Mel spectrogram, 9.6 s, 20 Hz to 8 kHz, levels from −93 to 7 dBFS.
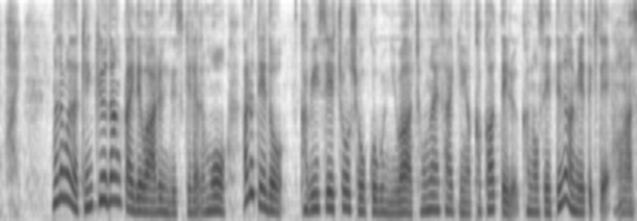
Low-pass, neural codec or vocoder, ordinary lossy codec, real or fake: none; codec, 16 kHz, 4.8 kbps, FACodec; none; fake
